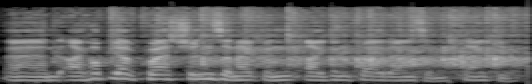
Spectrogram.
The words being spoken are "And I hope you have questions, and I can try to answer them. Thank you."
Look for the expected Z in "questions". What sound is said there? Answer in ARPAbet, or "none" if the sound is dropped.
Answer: Z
